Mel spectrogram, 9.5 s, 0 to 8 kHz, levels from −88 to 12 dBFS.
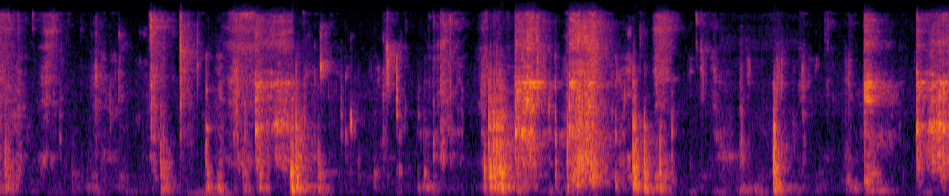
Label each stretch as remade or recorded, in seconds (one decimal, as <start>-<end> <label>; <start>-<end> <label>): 0.0-7.2 recorded; 7.2-8.0 remade; 8.0-9.5 recorded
